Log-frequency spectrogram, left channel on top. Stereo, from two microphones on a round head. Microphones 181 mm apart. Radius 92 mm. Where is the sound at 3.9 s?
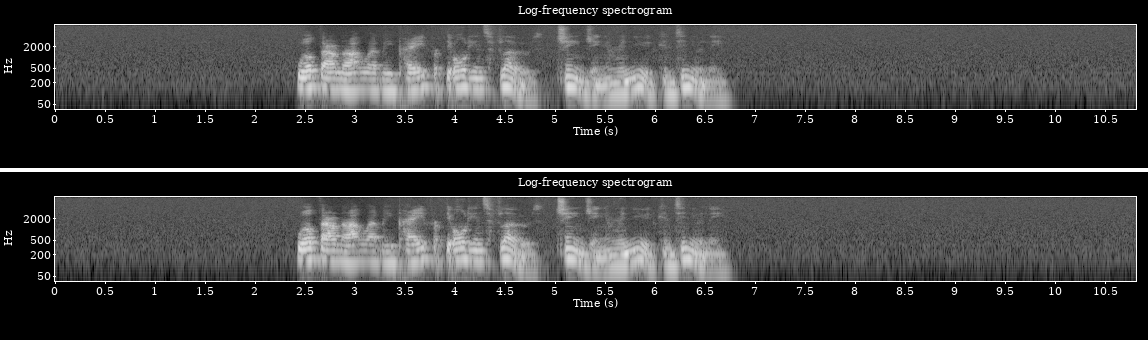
45° right (ahead or behind), 2 m.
